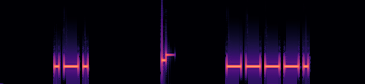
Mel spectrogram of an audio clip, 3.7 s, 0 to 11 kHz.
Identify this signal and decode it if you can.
Morse code, heard as a keyed tone, about 25 wpm, 700 Hz. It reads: R 9
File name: Single Character (Letter:Number:Punctuation:Prosign) - Rapid-Fire - 25wpm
